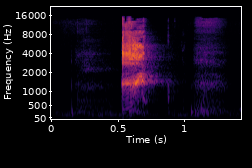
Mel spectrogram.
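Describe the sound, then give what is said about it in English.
A person does a quiet vocal imitation of a dolphin scream: one short, strained, raspy squeal lasting a fraction of a second, then softer breathy noises trailing off. “I was jumping up and down and I have this dolphin scream. I can't do it right now because it'll wreck the speaker and you guys will probably leave.”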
